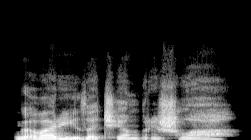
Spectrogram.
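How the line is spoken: Hoarse old witch commanding. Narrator (Russian): хрипло велела яга

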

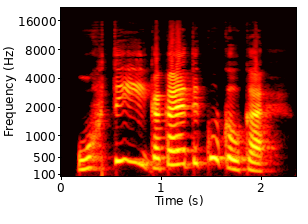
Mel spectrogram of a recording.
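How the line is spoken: Delighted exclamation. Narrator (Russian): восторженно воскликнула Наташа, довольная результатом своей работы

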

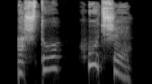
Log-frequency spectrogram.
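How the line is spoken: Trembling female voice. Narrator (Russian): дрожащим голосом уточнила я

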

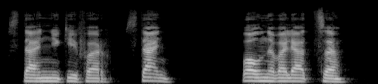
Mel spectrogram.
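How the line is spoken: Stern. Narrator (Russian): строго сказал ему Потап Максимыч

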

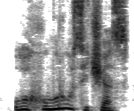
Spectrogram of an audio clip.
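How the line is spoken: Relieved exhale. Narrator (Russian): выдохнула она с облегчением

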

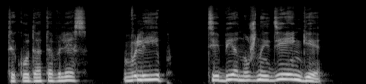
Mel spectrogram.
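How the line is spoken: Hoarse voice. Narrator (Russian): Ее голос сделался сиплым

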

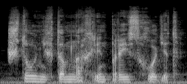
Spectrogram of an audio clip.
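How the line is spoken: Whisper. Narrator (Russian): шепнул Антону

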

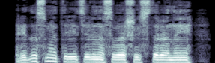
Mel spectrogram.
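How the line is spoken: Grim, smiling. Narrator (Russian): мрачно улыбнулся Холт

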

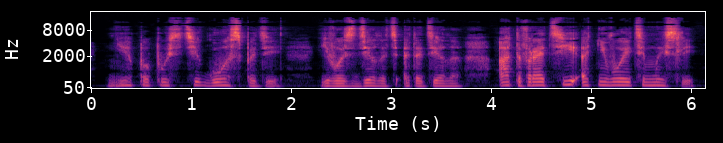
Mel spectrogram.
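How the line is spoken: Fervent whispered prayer. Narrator (Russian): шептали пламенную молитву

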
